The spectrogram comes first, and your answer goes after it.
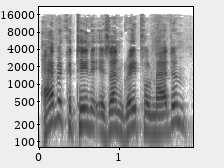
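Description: A man's voice: fast talker, no room sound, natural voice. A man doing a chattering parrot voice. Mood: chirpy, eager. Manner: high and chirpy, eager. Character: prince mimicking a chattering parrot.

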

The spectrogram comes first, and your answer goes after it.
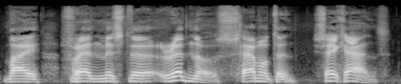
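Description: A man's voice: lowish voice, lively intonation, takes it slowly, creaky, dry recording, pitched below the performer's own voice, heavily acted. A man voicing a drunken, boastful rich young man who slurs, rambles and keeps breaking into laughter. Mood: drunk giggly.

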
